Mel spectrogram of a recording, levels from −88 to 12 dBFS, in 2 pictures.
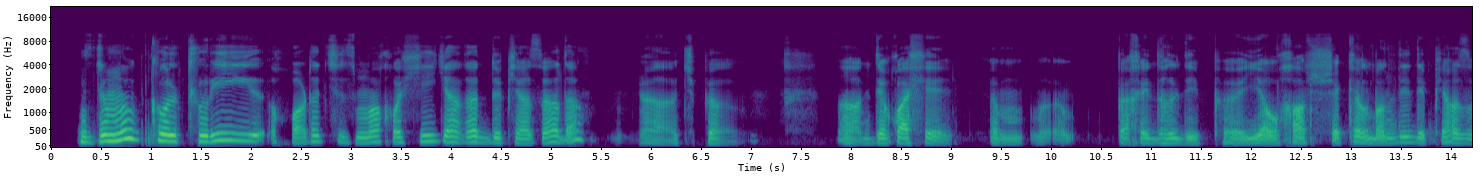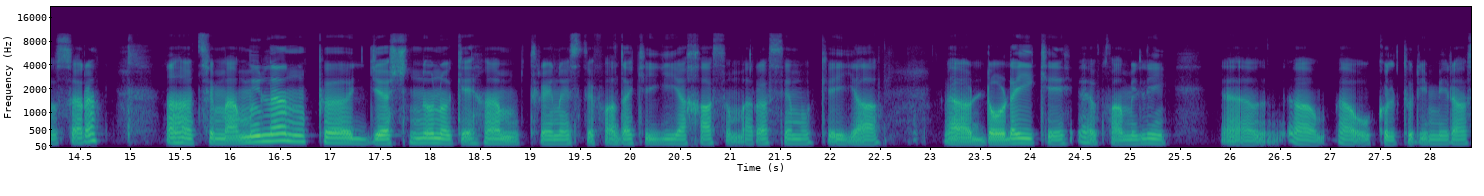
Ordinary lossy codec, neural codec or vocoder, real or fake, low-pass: none; none; real; 9.9 kHz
